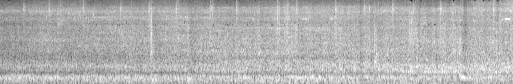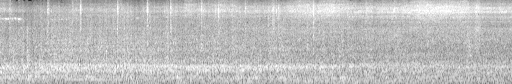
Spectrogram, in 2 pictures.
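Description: A train running along the track, a steady, loud rumble of wheels on the rails.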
